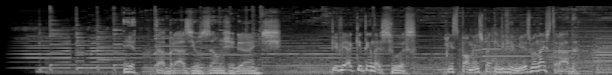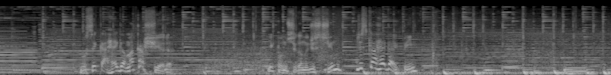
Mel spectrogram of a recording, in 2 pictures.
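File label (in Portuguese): LOCUÇÃO, Voz Padrão - Grave, Português - Brasileiro, Masculino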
